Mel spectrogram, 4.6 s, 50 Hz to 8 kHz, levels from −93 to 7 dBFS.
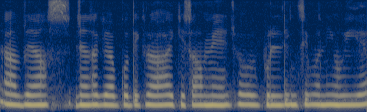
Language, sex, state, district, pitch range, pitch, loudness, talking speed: Hindi, female, Bihar, Muzaffarpur, 245-255 Hz, 250 Hz, -29 LUFS, 195 wpm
